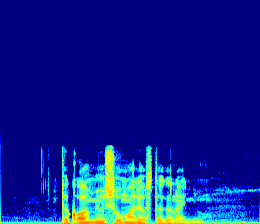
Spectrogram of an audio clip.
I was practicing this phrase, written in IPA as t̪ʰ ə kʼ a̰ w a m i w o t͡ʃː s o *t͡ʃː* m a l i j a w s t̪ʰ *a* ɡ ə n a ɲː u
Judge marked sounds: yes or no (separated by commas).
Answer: no, no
